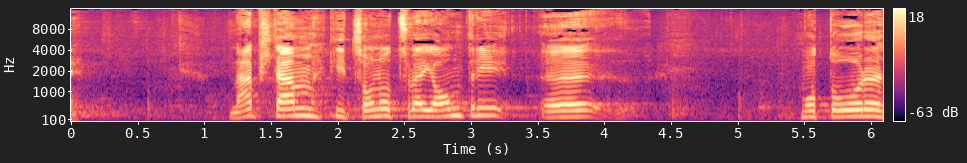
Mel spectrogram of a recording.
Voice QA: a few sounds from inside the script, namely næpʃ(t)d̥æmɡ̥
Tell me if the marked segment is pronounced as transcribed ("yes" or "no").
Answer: yes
